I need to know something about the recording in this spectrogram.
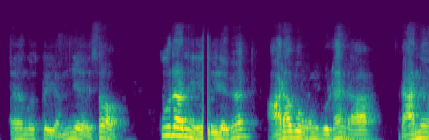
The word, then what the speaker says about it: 꾸란: 그래서 뭐 이런 정도들을 여러분들이 알면 되고, 그 다음에 꾸란, 코란이라고 하기도 하는데, 코란은 영어식 발음이고 우리가 보통 꾸란이라고 아랍어식 발음 꾸란인데, 이게 이슬람 경전인 걸,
